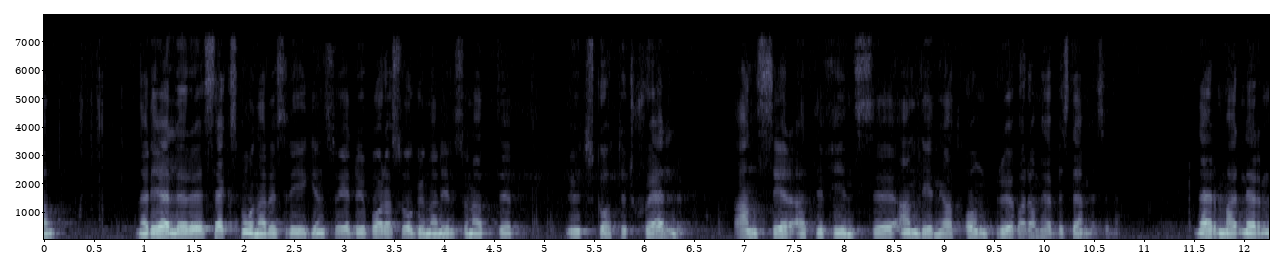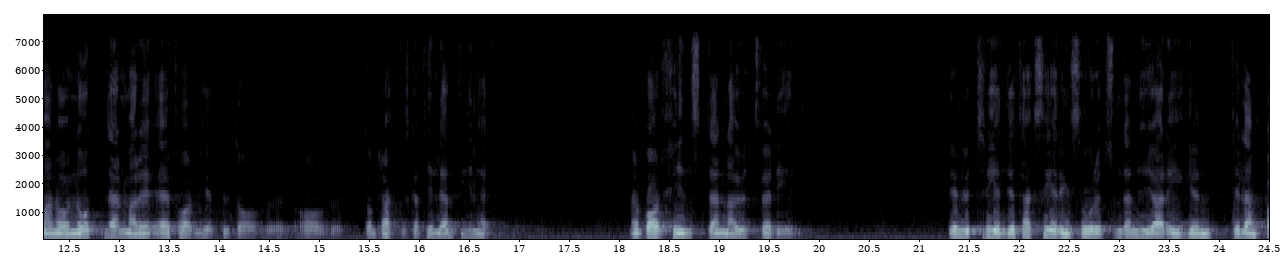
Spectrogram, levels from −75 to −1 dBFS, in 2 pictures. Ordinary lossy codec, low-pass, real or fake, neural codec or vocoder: none; 7.2 kHz; real; none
